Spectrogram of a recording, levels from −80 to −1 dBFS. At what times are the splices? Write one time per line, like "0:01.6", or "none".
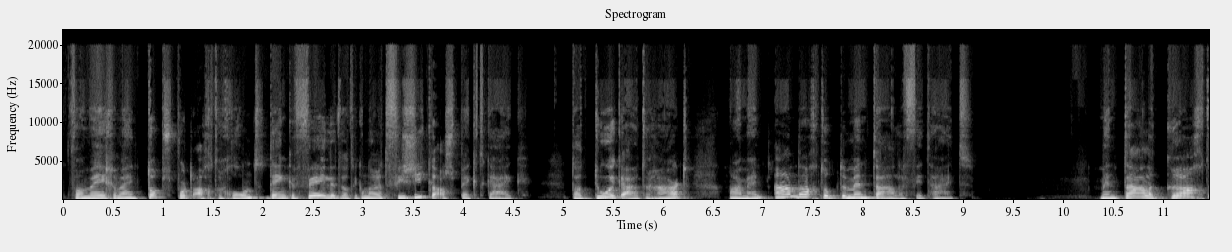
0:03.0
0:07.6

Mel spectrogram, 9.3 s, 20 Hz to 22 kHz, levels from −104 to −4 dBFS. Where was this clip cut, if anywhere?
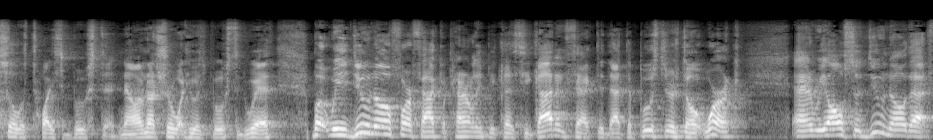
none

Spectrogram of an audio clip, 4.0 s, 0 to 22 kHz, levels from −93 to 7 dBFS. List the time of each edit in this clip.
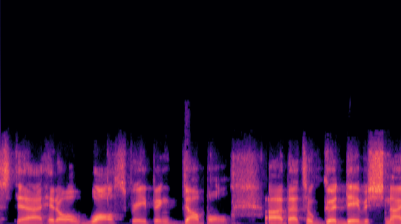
none

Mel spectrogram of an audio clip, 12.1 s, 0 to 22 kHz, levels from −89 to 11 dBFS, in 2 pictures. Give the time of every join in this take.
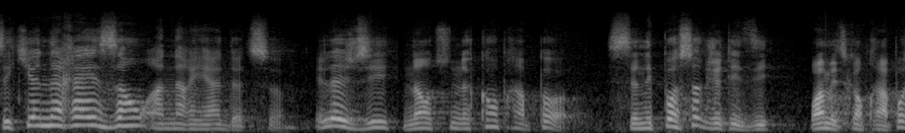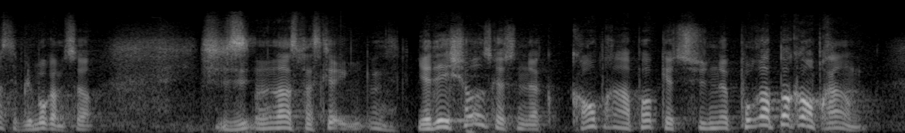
0:02.0
0:02.6
0:07.7
0:08.7
0:09.8
0:10.4

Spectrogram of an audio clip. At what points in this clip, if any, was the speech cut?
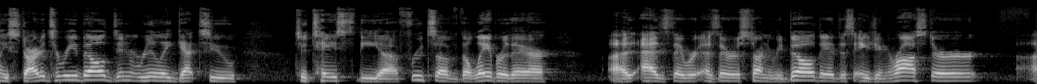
none

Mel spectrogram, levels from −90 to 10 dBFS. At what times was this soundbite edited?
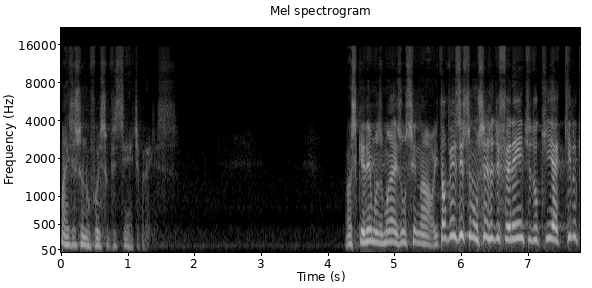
none

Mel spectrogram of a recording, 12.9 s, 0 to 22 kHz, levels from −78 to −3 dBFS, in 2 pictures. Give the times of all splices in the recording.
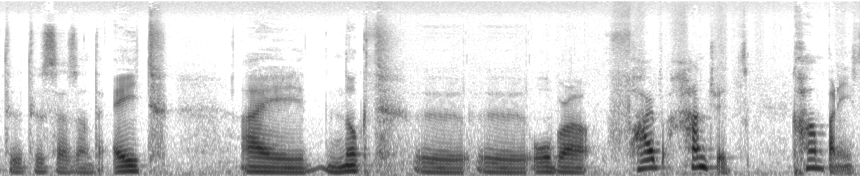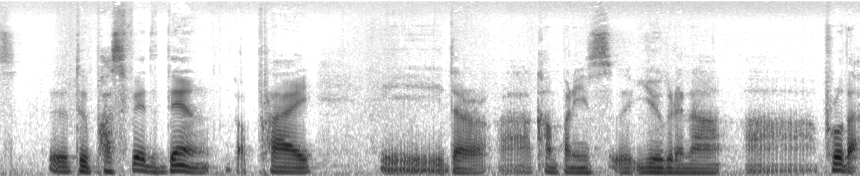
0:03.5
0:06.7
0:08.2

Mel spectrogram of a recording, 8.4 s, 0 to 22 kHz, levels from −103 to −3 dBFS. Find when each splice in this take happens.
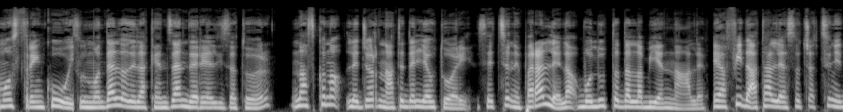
none

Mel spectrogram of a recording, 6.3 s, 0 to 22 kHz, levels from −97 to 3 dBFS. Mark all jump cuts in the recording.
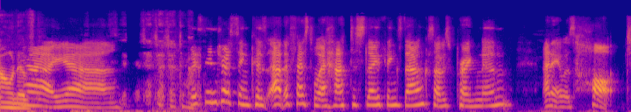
none

